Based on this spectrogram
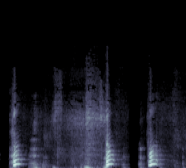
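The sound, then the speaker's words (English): A dog, Barky the Failure Dog, who has kennel cough, lets out three hoarse, raspy barks at uneven intervals, fairly loud, with a rough, breathy wheeze between the first and second bark. “It's bad because this week would have been a really good week because Barky the Failure Dog has kennel cough.”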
